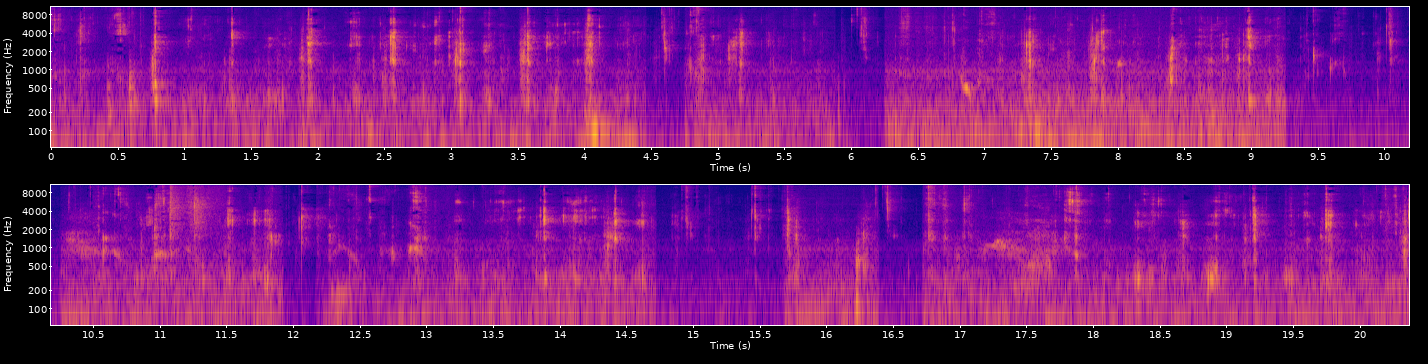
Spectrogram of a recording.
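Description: Biting and chewing fried fish cake (eomuk twigim), with many short, crisp crackles from the fried batter between softer chewing sounds.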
